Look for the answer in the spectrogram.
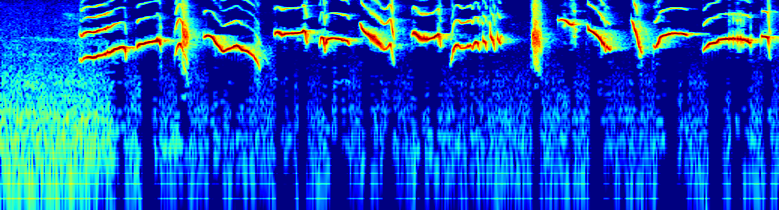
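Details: Female oriental magpie-robin, newly caught, sings to excite males, a rapid run of rich whistled phrases with swooping, up-and-down notes and buzzy accents after a brief faint background murmur.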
